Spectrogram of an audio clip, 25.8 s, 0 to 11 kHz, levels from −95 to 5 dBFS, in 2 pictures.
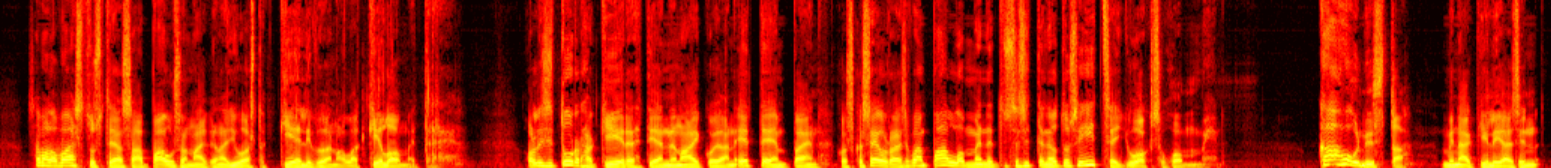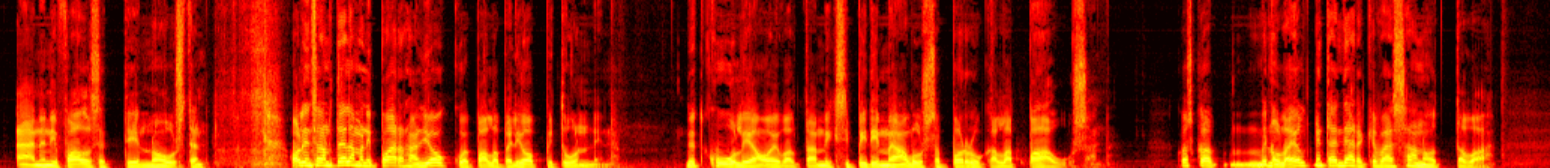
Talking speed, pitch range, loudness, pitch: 120 wpm, 110-165 Hz, -18 LUFS, 130 Hz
